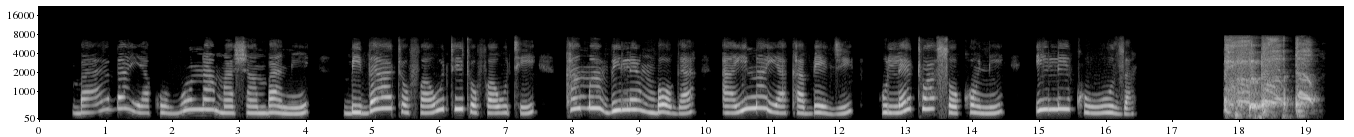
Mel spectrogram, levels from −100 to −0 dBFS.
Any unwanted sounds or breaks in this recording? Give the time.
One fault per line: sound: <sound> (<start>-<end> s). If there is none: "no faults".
sound: cough (17.8-19.3 s)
